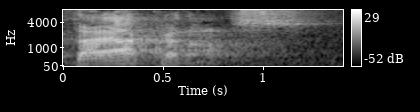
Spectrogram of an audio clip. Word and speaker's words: diakonos: And folks, this word service, the word that we translate service in the Greek, is the title of this message, and it is pronounced diakonos, deacon, servant.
